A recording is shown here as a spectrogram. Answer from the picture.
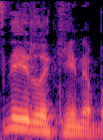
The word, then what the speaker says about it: Ntilikina: Instead of using the, it's Ntilikina, buddy. But he said it incorrectly.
